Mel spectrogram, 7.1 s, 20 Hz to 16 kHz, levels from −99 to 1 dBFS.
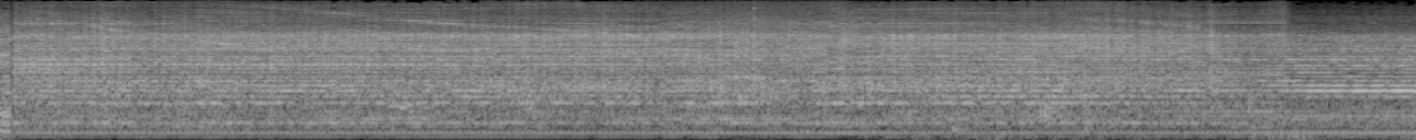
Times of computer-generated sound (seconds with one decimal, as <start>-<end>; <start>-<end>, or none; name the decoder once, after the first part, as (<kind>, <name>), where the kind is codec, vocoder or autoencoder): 3.3-4.4 (codec, SNAC)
